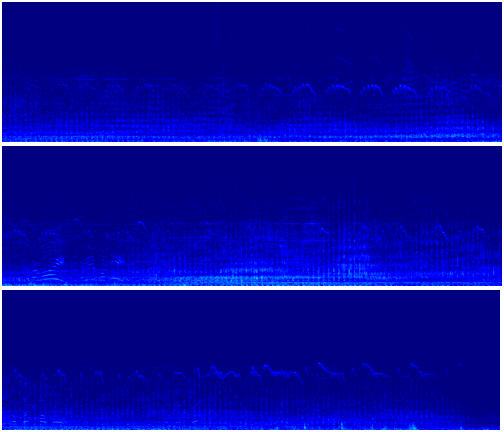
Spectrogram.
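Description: A helicopter flying over, its rotor and engine noise swelling to a peak about halfway through and then fading as it passes.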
